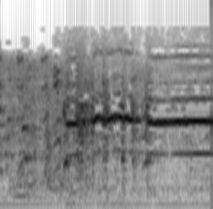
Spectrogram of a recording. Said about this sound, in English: You old rooster, you shut up.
